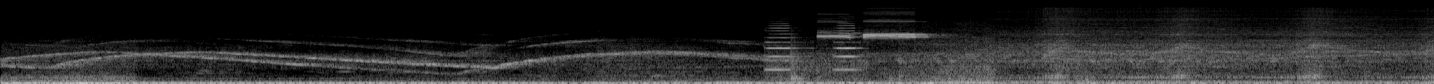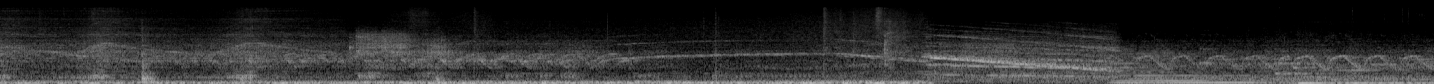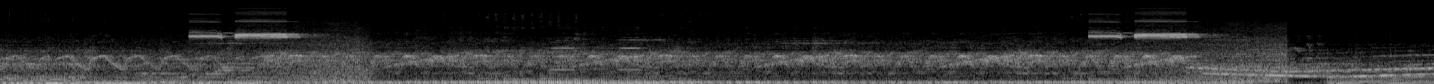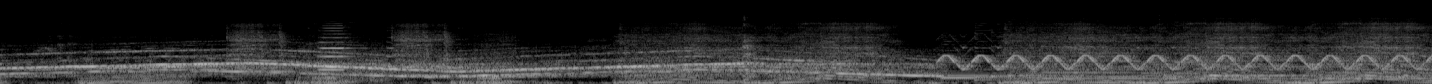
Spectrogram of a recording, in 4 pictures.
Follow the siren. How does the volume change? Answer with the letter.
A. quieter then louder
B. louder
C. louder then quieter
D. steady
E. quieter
B.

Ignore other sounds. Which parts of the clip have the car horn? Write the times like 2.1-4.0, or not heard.
7.6-8.7, 34.1-35.2, 46.1-47.0.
